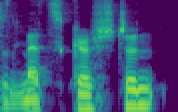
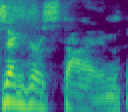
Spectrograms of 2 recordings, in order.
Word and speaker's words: Metzengerstein: Jane Fonda led, I don't even know how to say the title of this, Metzengerstein. – Metzengerstein. – Thank you. – Yeah. Yes. Metzengerstein.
